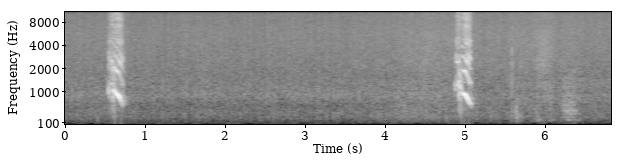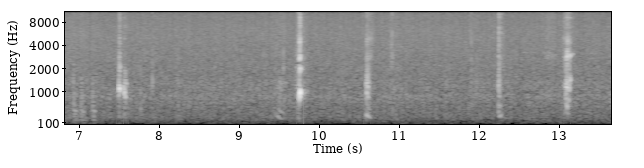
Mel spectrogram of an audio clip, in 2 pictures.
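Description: Short sharp hiccups in a quiet room, about eight over fourteen seconds, some louder than others.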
